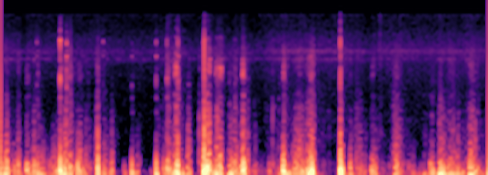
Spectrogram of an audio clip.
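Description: Metal dental picks scrape inside the canals of silicone ear molds on a binaural microphone. The result is a rapid, irregular run of short, close scratches and soft thuds, heavy in low rumble, with occasional bright clicks cutting through.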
